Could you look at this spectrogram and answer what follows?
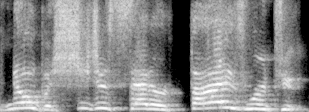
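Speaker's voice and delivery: put-on kids tattling. Child telling mom what another mom said, eager high tattle. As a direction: play the kid who can't wait to tell.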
